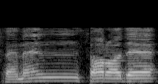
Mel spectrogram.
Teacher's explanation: ممكن اخليها فرد وابدل الضاد بدال. ده خطأ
